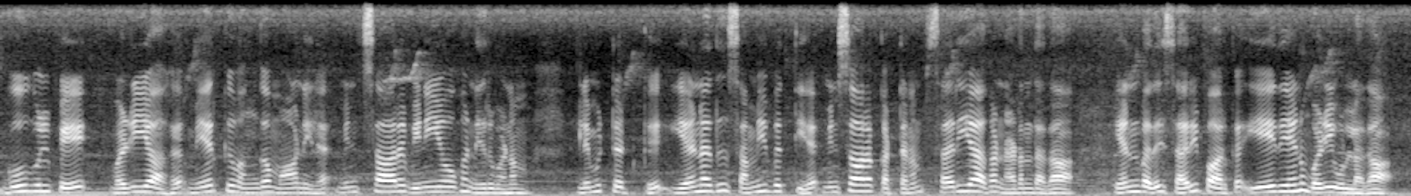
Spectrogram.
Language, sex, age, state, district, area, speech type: Tamil, female, 60+, Tamil Nadu, Kallakurichi, rural, read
